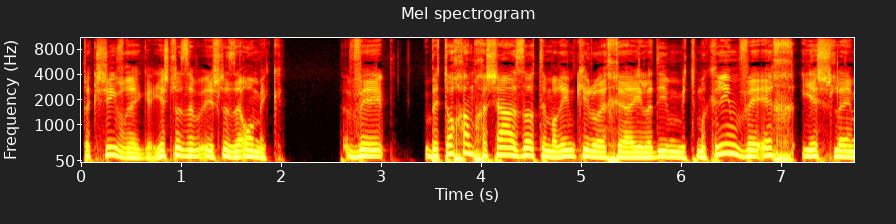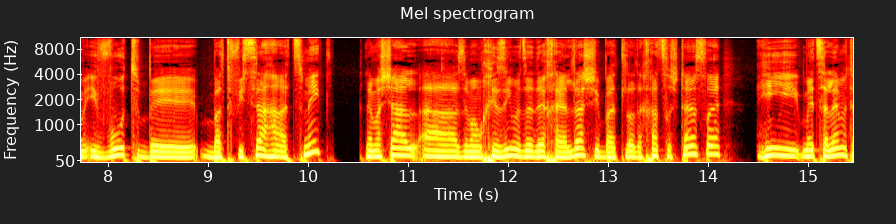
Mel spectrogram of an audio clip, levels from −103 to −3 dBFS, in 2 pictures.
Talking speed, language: 140 wpm, Hebrew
